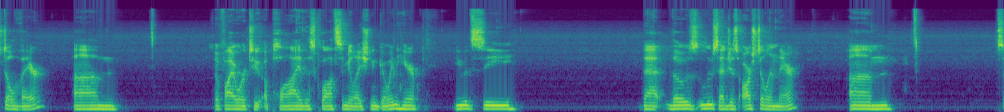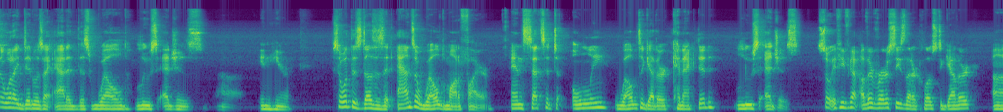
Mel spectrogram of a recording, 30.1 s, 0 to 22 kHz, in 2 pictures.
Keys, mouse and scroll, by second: 1.9 Tab, 2.8 Left, 5.1 Tab, 6.0-7.0 shift+middle drag, 7.0 g, 8.3 o.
